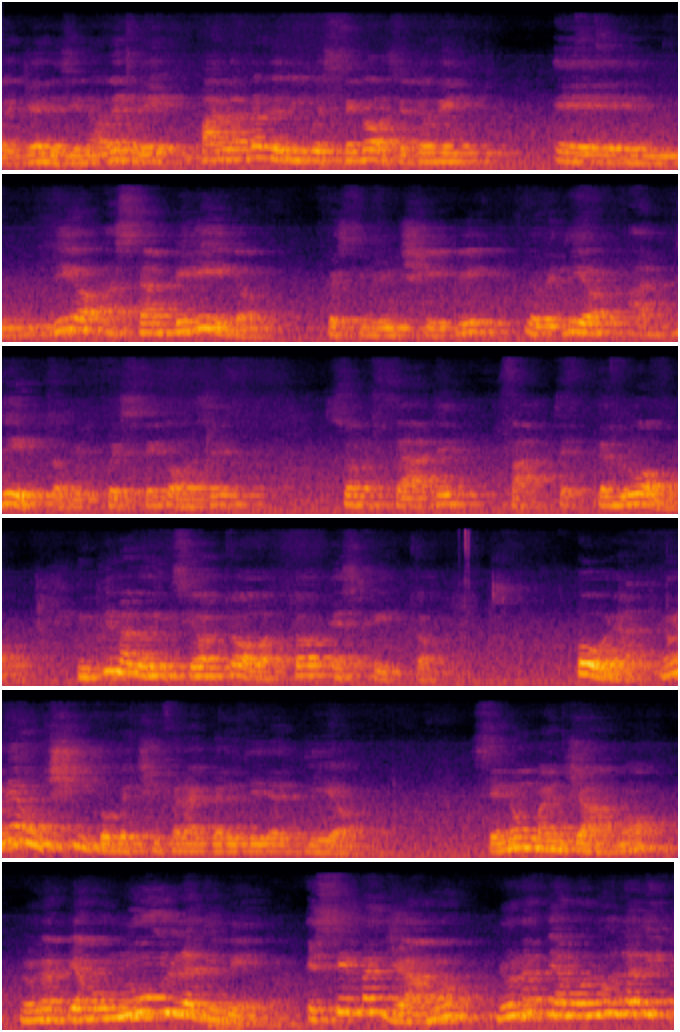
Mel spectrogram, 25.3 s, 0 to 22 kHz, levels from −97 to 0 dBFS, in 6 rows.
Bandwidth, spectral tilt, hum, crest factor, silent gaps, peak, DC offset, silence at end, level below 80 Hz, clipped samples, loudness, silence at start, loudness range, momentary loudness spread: 17 kHz; -8 dB/octave; none; 20 dB; none; -8 dBFS; under 0.1%; 0 s; -52 dBFS; under 0.1%; -28 LUFS; 0 s; 6 LU; 14 LU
